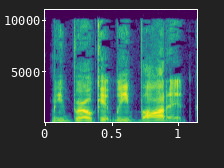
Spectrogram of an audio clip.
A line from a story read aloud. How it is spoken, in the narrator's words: I muttered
